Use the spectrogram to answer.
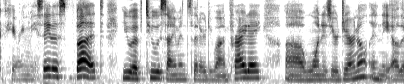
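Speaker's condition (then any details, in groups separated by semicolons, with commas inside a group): No condition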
